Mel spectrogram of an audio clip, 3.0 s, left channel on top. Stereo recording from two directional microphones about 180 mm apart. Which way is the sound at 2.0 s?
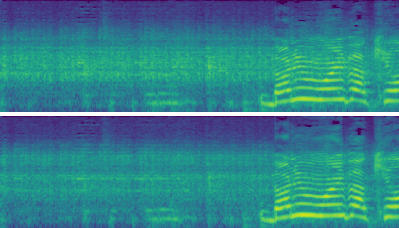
20° right (ahead or behind).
